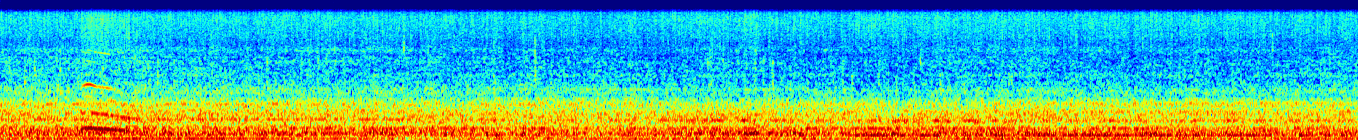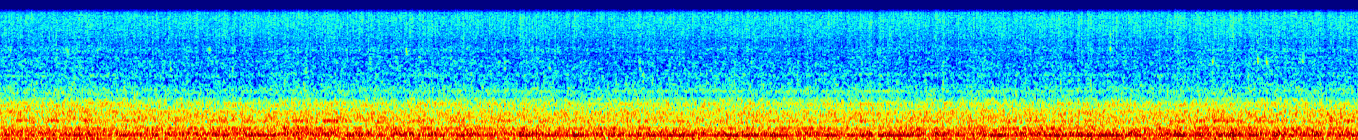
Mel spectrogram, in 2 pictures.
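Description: Steady engine and tyre noise inside a truck's cab cruising on a snow-covered highway on Treadwright Warden retread tyres: a constant low drone, with a higher steady hum joining about eight seconds in.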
